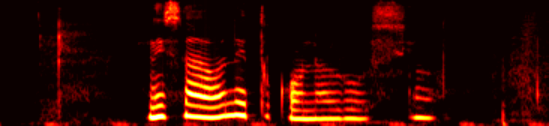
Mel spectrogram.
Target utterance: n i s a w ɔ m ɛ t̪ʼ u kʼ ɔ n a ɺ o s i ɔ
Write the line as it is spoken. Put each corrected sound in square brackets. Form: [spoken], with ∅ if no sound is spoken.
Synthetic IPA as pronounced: n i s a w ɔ [n] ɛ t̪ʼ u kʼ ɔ n a ɺ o s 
